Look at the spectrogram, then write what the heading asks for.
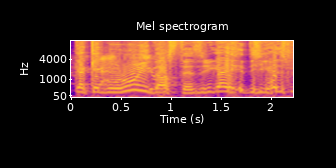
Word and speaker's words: Kakegurui: I think it's Kakegurui. You gotta pronounce the last U.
